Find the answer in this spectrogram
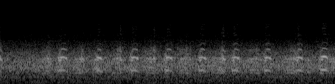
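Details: Rapid, overlapping honks from wild geese, about three calls per second in a busy, uneven stream of nasal notes.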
